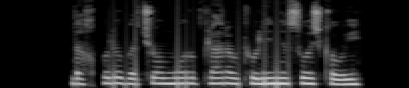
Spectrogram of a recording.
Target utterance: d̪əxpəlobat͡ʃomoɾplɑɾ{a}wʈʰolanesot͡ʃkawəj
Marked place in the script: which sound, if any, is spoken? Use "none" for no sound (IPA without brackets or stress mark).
a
